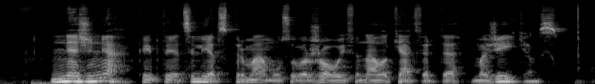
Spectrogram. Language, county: Lithuanian, Kaunas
